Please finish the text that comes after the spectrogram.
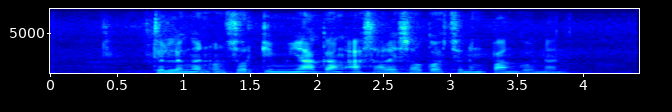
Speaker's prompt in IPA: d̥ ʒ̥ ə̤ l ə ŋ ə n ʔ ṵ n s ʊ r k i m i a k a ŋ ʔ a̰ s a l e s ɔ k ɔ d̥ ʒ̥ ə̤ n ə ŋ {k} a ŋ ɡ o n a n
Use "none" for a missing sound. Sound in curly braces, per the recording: p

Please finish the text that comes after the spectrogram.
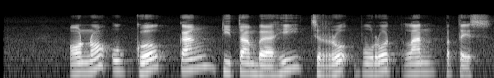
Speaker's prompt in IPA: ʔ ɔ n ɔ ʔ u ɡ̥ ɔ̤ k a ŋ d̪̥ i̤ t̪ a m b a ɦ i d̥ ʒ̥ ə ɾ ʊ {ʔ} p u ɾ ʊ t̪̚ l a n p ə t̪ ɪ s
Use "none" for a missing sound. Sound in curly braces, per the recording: ʔ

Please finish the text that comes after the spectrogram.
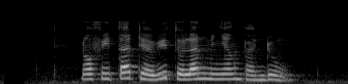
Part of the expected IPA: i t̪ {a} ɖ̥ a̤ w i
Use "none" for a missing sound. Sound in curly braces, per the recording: a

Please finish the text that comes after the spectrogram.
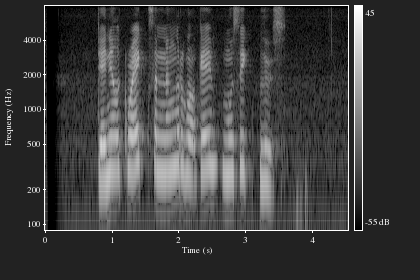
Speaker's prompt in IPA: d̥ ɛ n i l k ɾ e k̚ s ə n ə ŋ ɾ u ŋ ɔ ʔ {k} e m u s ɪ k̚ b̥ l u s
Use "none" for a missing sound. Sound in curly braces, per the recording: k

